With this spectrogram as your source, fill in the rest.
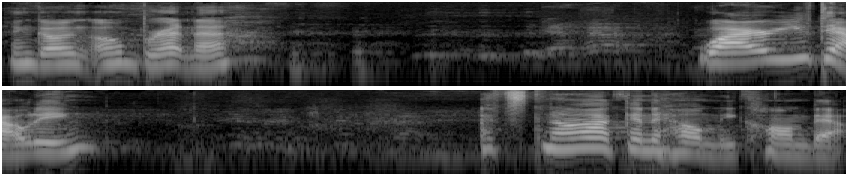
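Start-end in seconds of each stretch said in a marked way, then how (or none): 0.3-3.1 put-on scolding voice, louder. Speaker imagines Jesus chiding her at a left turn, mock-scolding as Jesus. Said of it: "Jesus is kind of scolding".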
